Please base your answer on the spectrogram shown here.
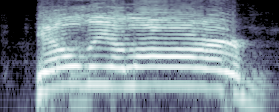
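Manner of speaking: shrill, very loud, full-throated high yell. Telling someone in another room to stop an alarm: yelling. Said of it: "I'm gonna be yelling".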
